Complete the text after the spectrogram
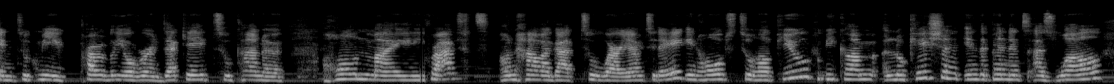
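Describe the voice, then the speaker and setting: A woman's voice: on the high side, a bit bright, low-quality recording. A woman in her thirties, raised in Europe after an early childhood in North Africa and not a native English speaker, talking straight to camera in an upbeat, conversational vlog with frequent fillers. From Morocco, raised in Belgium. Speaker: vlogger, entrepreneur. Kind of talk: casual direct-to-camera vlog.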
